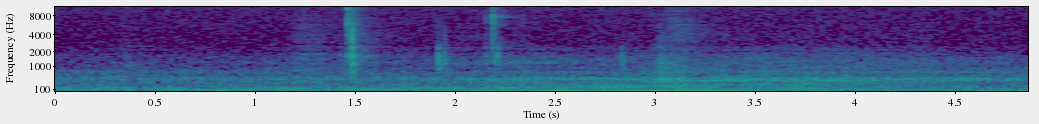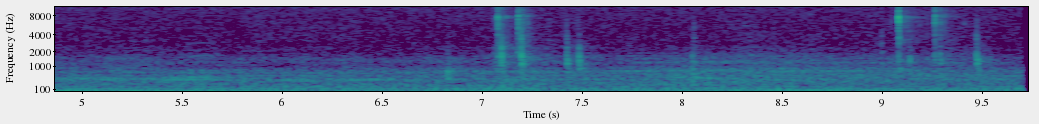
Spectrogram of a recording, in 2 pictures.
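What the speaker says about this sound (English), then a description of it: "your keyboard made a sound. It sounded like you're searching something" Keys on a computer keyboard tap faintly in scattered short bursts of clicks under a low steady background hum, with no talking.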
